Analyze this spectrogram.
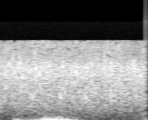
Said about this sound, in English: Thank you, brother. You give him a round of applause, guys.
